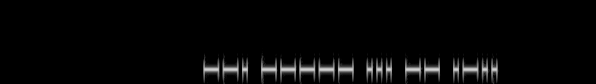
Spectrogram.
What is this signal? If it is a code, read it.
Morse code, heard as a keyed tone, about 25 wpm, 700 Hz. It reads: G0SML
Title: DXCC-100 Call Signs - 5 Characters - Repeated 2x - 25wpm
